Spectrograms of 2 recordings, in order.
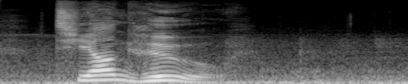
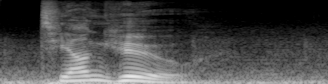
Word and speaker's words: Tiong-hu: Oh, and I've been saying this name wrong the entire time. So I looked this up. This is pronounced in English, Tiong-hu. Tiong-hu.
